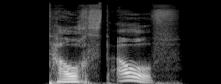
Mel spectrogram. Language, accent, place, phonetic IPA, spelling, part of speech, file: German, Germany, Berlin, [ˌtaʊ̯xst ˈaʊ̯f], tauchst auf, verb, De-tauchst auf.ogg
- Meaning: second-person singular present of auftauchen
